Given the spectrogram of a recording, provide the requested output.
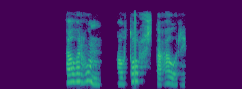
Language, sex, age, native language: Icelandic, female, 40-49, Finnish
